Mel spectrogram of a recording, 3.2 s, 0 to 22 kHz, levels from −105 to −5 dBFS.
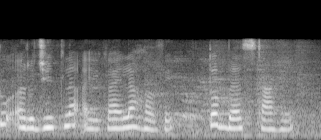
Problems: constant background noise, background conversations at intervals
